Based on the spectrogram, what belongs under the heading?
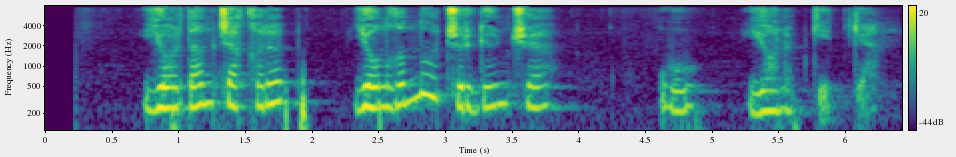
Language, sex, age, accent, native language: Uzbek, female, 18-24, Xorazm, Uzbek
